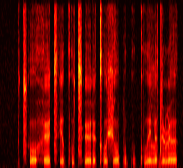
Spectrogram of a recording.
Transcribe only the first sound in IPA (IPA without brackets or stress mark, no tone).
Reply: t͡sʼ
